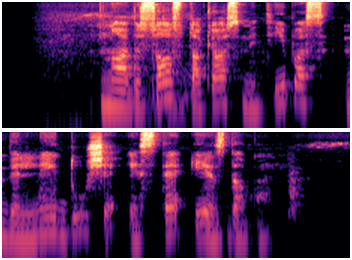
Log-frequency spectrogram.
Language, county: Lithuanian, Kaunas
